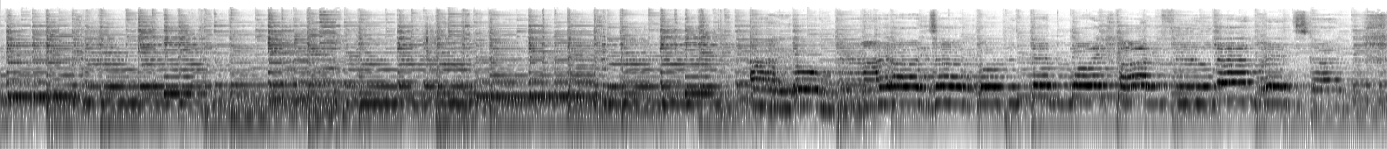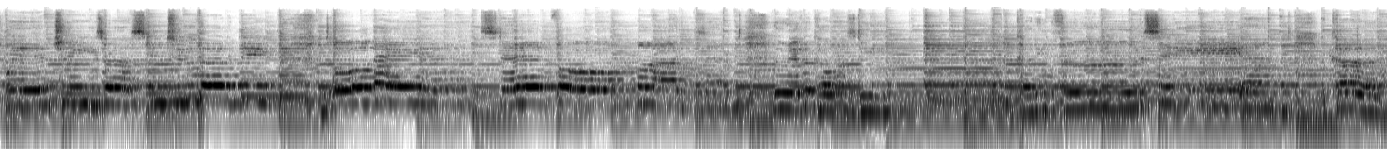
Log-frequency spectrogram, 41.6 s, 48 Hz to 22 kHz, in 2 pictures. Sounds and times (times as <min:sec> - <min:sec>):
Music: 0:00.0 - 0:41.6
Female singing: 0:11.2 - 0:34.4, 0:35.9 - 0:41.6.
